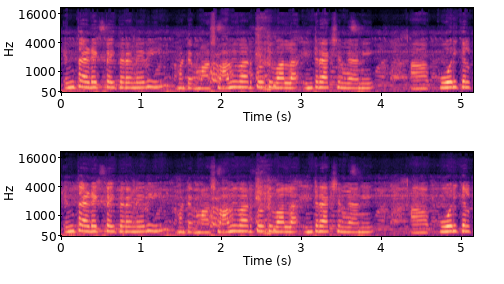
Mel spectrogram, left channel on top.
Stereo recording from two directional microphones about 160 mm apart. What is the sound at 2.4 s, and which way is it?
Speech, 45° left (ahead or behind).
